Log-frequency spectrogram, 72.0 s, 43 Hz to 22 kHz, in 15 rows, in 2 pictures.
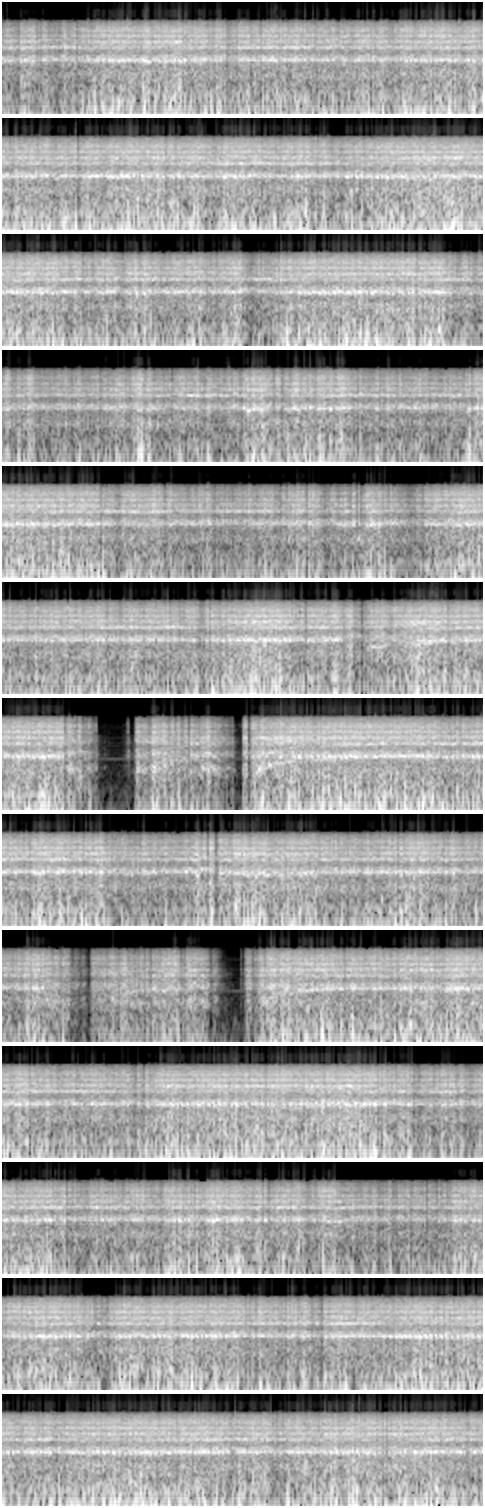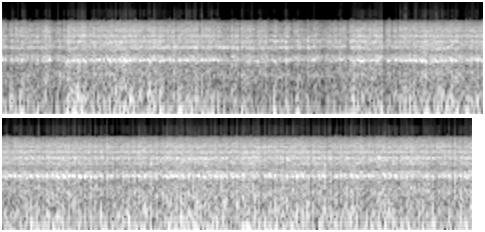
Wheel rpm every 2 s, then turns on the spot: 220, 230, 230, 230, 220, 240, 230, 220, 230, 230, 230, 230, 230, 210, 170, 90, 220, 230, 220, 170, 120, 220, 220, 220, 230, 230, 230, 230, 220, 220, 230, 230, 230, 220, 220, 210.
none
